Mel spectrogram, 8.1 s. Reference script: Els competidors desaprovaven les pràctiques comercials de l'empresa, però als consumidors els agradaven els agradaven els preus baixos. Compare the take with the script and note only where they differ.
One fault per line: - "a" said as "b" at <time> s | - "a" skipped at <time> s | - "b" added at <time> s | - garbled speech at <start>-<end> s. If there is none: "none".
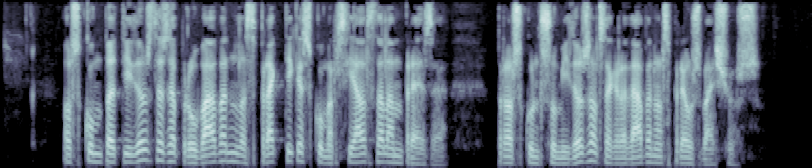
- "agradaven els" skipped at 6.8 s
